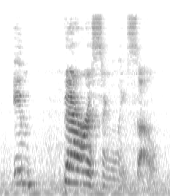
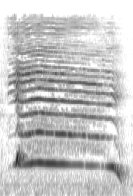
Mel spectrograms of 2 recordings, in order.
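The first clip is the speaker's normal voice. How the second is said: much higher loud cheer; villagers' cheer; 13 semitones higher, 10 dB louder than usual. Acted. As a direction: cheer as the crowd.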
